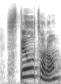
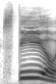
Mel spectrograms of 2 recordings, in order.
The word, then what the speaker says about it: still: still처럼 S 뒤에 크트프 소리들, 된 소리 내주시면 쫀쫀한 느낌이 들고요. steal 이렇게 길게 말하면 뭔가 훔친 단어가 됩니다. 네, 그래서 still 이렇게 발음해 주세요.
